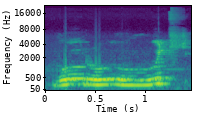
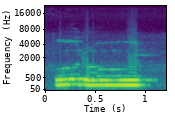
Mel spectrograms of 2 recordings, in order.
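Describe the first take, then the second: First: The final consonant bounces with a short echo. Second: The final consonant stops flat with no echo. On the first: The speaker calls it right. "jadi ada ej, kayak suara ej gitu" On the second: The speaker calls it wrong. "tidak ada pantulannya"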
